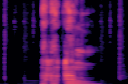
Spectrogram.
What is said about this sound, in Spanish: Tratando de aclarar mi voz para ustedes.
